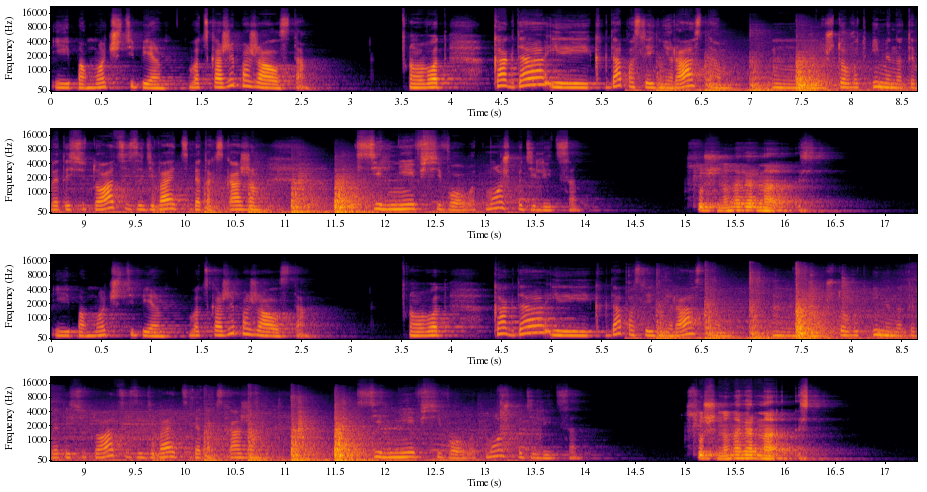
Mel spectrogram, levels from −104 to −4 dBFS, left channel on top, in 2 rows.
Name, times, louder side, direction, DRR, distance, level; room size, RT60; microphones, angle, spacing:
voice 1, 0.0-2.6 3.6-6.8 7.2-11.4 11.7-14.0, left 3 dB, 35° left, 14 dB, 0.9 m, -32 dB
Hammer, 5.7-13.6, right 2 dB, 75° right, 1.9 m, -34 dB
voice 2, 15.0-16.2, right 1 dB, 55° right, 7 dB, 2.2 m, -28 dB
20.5 x 14.5 x 9.8 m, 0.96 s
head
